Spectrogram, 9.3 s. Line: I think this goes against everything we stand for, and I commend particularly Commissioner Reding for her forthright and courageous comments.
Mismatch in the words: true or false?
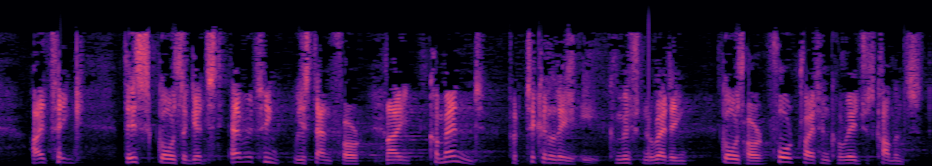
true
